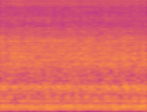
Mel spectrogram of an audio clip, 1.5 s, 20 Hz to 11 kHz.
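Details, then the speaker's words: Monarch 10EE 30-inch lathe, first run after sitting about 20 years, feed gearbox driving the cross slide: steady even hum with clean low tones, no knocks or grinding; quieter than the owner's rebuilt machine, decent gearbox. "i got to say it's a lot quieter than my other machine the one that i just redid so i guess this one has a pretty decent gearbox"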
